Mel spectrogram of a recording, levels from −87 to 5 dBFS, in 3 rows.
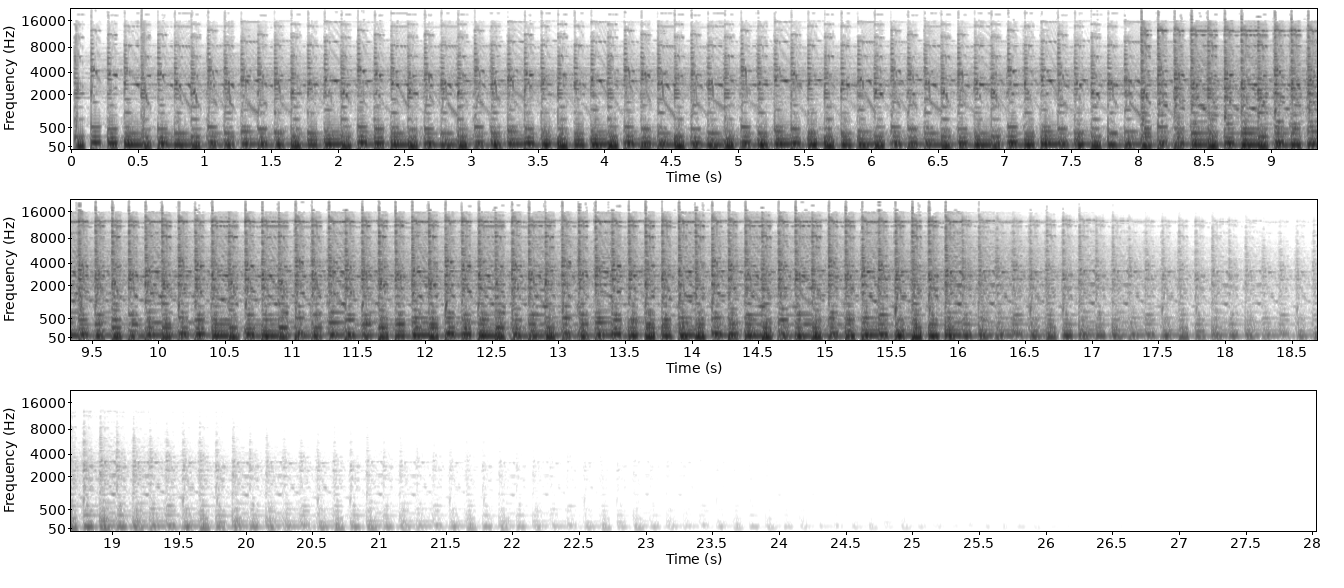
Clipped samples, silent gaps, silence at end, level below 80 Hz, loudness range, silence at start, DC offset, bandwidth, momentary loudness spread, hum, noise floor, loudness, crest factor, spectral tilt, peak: under 0.1%; none; 8.85 s; -26 dBFS; 8 LU; 0 s; under 0.1%; over 20 kHz; 10 LU; none; -88 dBFS; -18 LUFS; 18 dB; -4.5 dB/octave; -2 dBFS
